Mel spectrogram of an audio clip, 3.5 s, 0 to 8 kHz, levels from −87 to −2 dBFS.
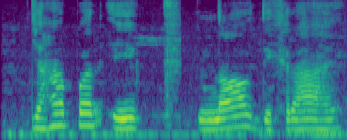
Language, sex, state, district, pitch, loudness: Hindi, male, Uttar Pradesh, Varanasi, 165 Hz, -23 LUFS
